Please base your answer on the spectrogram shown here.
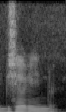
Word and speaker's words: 미쉐린: 미슐랭이라고도 발음하는 미슐랭 식당으로 이제 선정되는 그 과정도 되게 막 화제거리가 많이 되더라고요. 맞아요. 네. 무슨 뭐 암행어사처럼 몰래 가서 이렇게 점수를 매긴다면서요? 네. 사실 이제 2017년도에 우리나라에 미쉐린 가이드가 처음 들어왔는데 그때부터 굉장히 이슈가 컸었죠.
